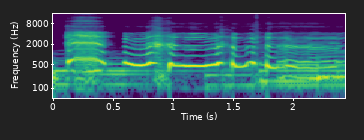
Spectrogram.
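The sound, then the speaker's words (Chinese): A person crying in loud, drawn-out wails and whimpers, voiced cries bending in pitch, broken into several sobbing bursts with brief catches of breath between them. “你干嘛哭啊？”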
